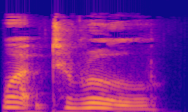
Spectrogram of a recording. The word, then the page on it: work to rule: British English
